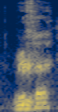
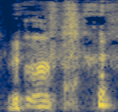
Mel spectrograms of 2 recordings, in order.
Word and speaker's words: RPHA: I need a better way to pronounce this helmet. RPHA. – Rufa? – Oh, yeah, you know what it is? It's pronounced like the noise like a fat guy makes when he picks something up from the ground.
